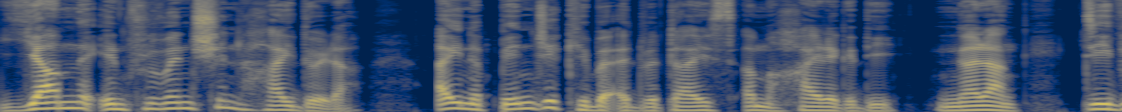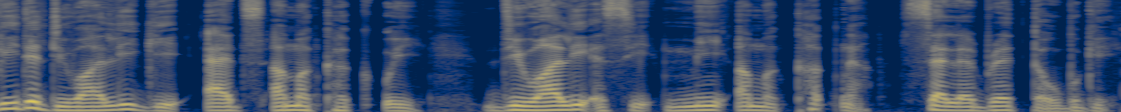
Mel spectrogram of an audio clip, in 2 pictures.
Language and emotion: Manipuri, neutral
